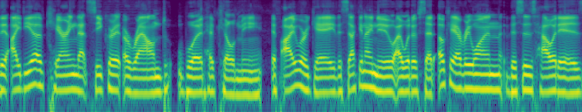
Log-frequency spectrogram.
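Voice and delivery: ordinary talk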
